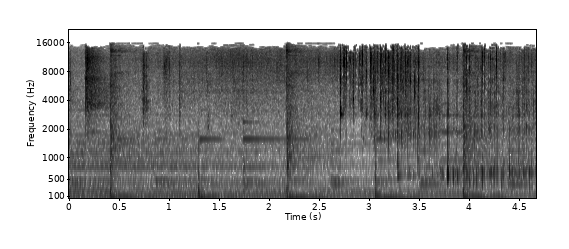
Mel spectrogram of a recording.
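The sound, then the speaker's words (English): Huntsman Red Ale, an imperial double red ale by Barley Mow Brewing Company, being poured from a bottle, with steady rhythmic glugs about once a second, then a rising fizzy splash as the glass fills. It is clear, with no voices. “Let the river run red, Captain. Tonight we are drinking the Huntsman Red Ale by Barley Mow Brewing Company.”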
